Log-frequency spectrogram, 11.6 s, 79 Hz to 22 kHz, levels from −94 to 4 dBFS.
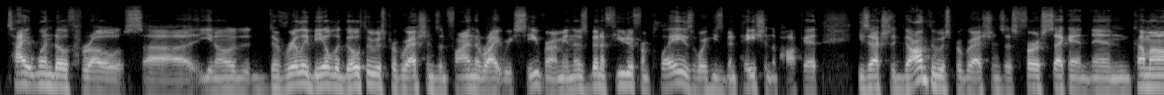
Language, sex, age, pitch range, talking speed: English, male, 20-39, 110-130 Hz, 240 wpm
